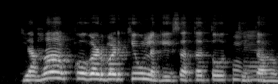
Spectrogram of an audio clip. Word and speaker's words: सततोत्थितः: यहाँ आपको गड़बड़ क्यों लगी सततोत्थितः में? क्योंकि त और थ दोनों के उच्चारण समान लगते हाँ हैं लेकिन डिफरेंट करेक्ट। है। लगते हैं सेम लेकिन वो डिफरेंट है एक्चुअली।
